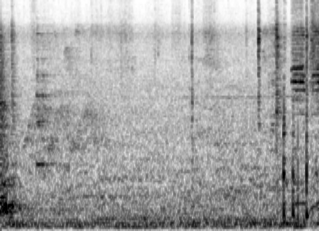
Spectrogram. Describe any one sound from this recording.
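A ladle scrapes and clinks against a metal pot.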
